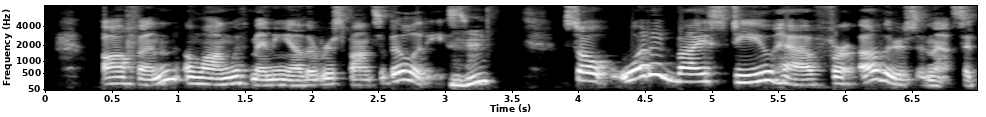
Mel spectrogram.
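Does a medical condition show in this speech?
No.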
